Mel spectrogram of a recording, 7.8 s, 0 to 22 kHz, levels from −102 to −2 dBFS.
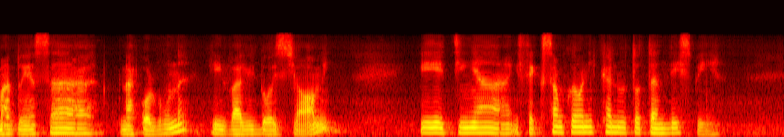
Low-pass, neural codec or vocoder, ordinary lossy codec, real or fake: none; codec, 16 kHz, 0.7 kbps, FocalCodec; none; fake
